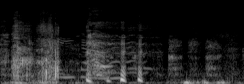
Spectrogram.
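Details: Husky vocalising during a birthday moment: a quick run of short yips and whimpers, several clipped bursts in a row, with a person's voice nearby.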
